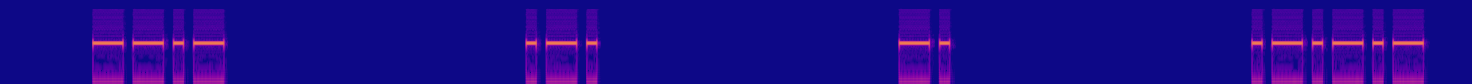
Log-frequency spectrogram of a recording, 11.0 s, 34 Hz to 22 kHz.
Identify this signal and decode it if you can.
Morse code, heard as a keyed tone, about 16 wpm, spaced as for 4 wpm, 800 Hz. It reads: QRN.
